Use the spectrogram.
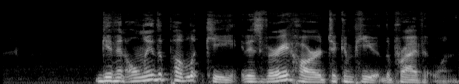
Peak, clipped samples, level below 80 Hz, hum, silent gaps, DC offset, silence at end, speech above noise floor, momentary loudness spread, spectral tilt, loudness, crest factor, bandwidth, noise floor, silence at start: -4 dBFS; under 0.1%; -48 dBFS; none; none; under 0.1%; 0 s; 38 dB; 7 LU; -6.5 dB/octave; -22 LUFS; 18 dB; 13 kHz; -59 dBFS; 0.95 s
